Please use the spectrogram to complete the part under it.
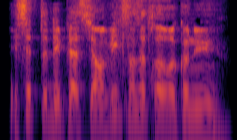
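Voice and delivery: grumbling rogue. Acted. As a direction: toss back an irritated retort. Voices Matt complaining.

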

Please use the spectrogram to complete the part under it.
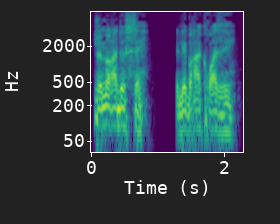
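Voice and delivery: ordinary delivery

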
